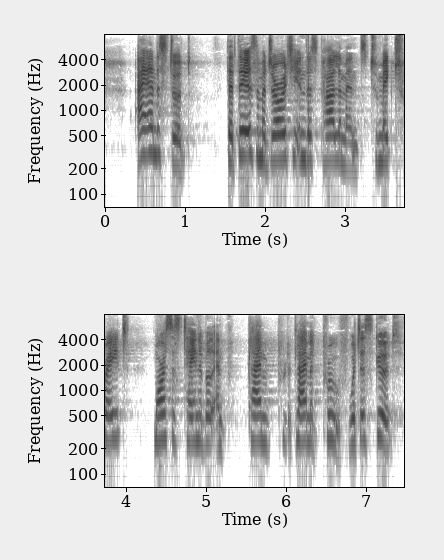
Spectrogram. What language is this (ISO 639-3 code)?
eng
